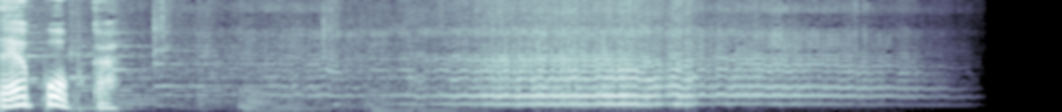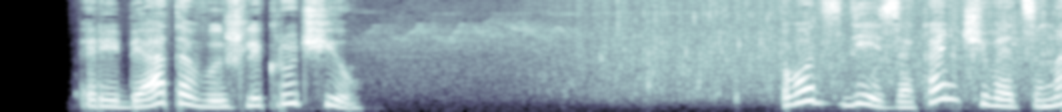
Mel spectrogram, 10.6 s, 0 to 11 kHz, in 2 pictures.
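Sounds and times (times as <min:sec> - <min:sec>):
speech: 0:00.0 - 0:00.6, 0:05.7 - 0:07.2, 0:09.2 - 0:10.6
fat bumblebee buzzing loudly burrowing into a flower: 0:01.2 - 0:04.9.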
